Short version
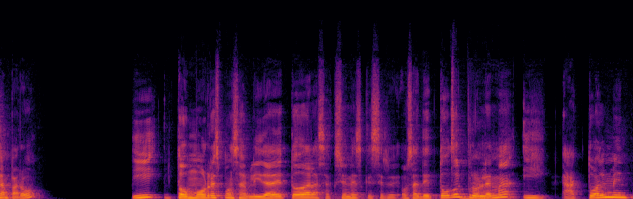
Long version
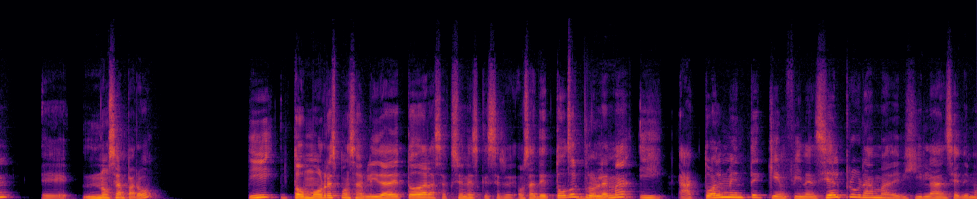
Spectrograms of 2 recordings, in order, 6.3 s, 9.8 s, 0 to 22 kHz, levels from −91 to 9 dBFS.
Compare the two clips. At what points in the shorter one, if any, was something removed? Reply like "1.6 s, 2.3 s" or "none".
none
